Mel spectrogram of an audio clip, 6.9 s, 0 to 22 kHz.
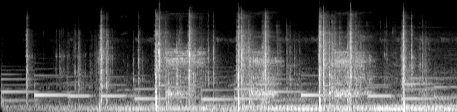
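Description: A NERF M16 toy blaster fires a rhythmic series of about nine sharp plastic snaps with mechanical clicks between them, close and loud, with no voices.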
